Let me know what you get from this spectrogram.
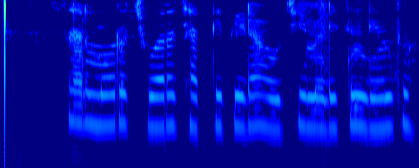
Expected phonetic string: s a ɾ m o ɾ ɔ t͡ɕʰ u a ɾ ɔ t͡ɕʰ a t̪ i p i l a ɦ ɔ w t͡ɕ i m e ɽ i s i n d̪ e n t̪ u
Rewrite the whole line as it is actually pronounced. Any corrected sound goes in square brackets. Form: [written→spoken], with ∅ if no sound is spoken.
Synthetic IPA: s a ɾ m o ɾ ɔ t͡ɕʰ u a ɾ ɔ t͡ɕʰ a t̪ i p i [l→ɽ] a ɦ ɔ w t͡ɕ i m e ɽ i s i n d̪ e n t̪ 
